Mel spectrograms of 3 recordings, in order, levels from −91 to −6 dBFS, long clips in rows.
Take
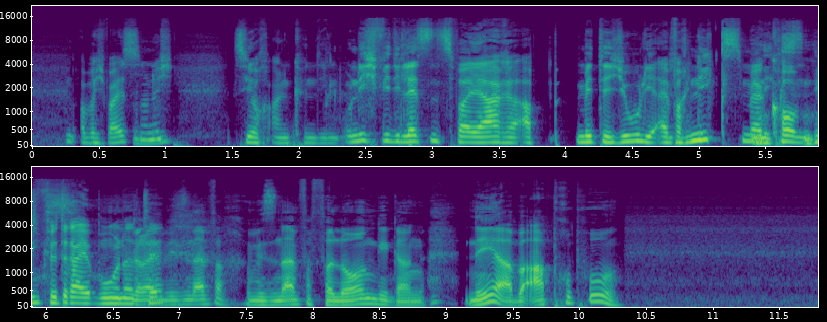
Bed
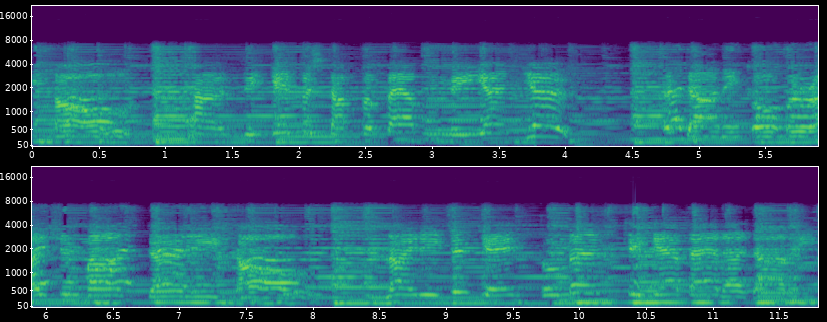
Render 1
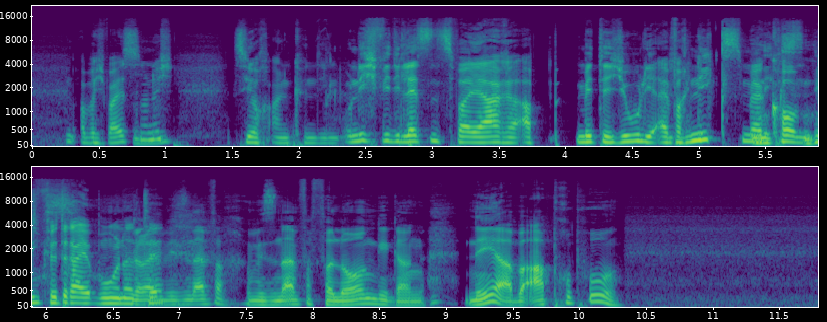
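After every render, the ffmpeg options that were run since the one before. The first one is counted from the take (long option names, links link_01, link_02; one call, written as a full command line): ffmpeg -i in.wav -af anull out.wav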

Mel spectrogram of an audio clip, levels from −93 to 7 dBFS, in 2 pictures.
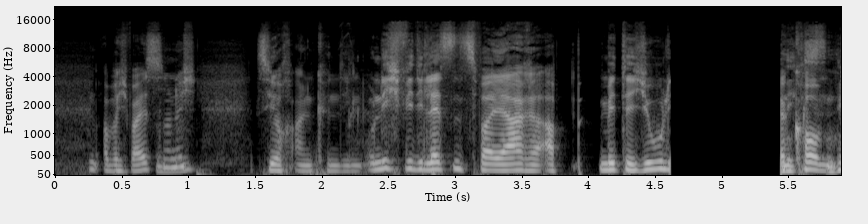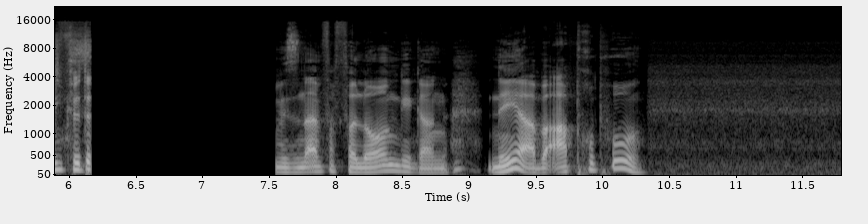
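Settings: ffmpeg -i in.wav -filter_complex "[0:a]asettb=1/sr,asplit=3[link_01][link_02][link_03];[link_01]atrim=end=8.784[link_04];[link_02]atrim=start=8.78:end=9.53,asetpts=PTS-STARTPTS,afade=type=in:duration=0.004:curve=qsin,afade=type=out:start_time=0.746:duration=0.004:curve=qsin,bass=frequency=250:gain=3,treble=frequency=4000:gain=-5[link_05];[link_03]atrim=start=9.526[link_06];[link_04][link_05]acrossfade=duration=0.004:curve1=hsin:curve2=qsin[link_07];[link_07][link_06]acrossfade=duration=0.004:curve1=qsin:curve2=hsin,asplit=5[link_08][link_09][link_10][link_11][link_12];[link_08]atrim=end=4.61,asetpts=PTS-STARTPTS,afade=type=out:start_time=4.606:duration=0.004:curve=hsin[link_13];[link_09]atrim=start=4.61:end=5.44,asetpts=PTS-STARTPTS,volume=0[link_14];[link_10]atrim=start=5.44:end=6.16,asetpts=PTS-STARTPTS,afade=type=in:duration=0.004:curve=hsin,afade=type=out:start_time=0.716:duration=0.004:curve=hsin[link_15];[link_11]atrim=start=6.16:end=7.55,asetpts=PTS-STARTPTS,volume=0[link_16];[link_12]atrim=start=7.55,asetpts=PTS-STARTPTS,afade=type=in:duration=0.004:curve=hsin[link_17];[link_13][link_14][link_15][link_16][link_17]concat=n=5:v=0:a=1" out.wav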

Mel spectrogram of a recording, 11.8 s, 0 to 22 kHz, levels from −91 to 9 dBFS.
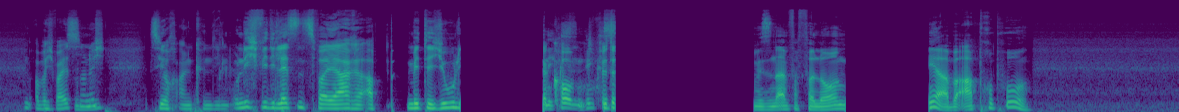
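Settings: ffmpeg -i in.wav -filter_complex "[0:a]asettb=1/sr,asplit=3[link_01][link_02][link_03];[link_01]atrim=end=5.454[link_04];[link_02]atrim=start=5.45:end=6.05,asetpts=PTS-STARTPTS,afade=type=in:duration=0.004:curve=qsin,afade=type=out:start_time=0.596:duration=0.004:curve=qsin,acrossover=split=240 4400:gain=0.112 1 0.126[link_05][link_06][link_07];[link_05][link_06][link_07]amix=inputs=3:normalize=0[link_08];[link_03]atrim=start=6.046[link_09];[link_04][link_08]acrossfade=duration=0.004:curve1=hsin:curve2=qsin[link_10];[link_10][link_09]acrossfade=duration=0.004:curve1=qsin:curve2=hsin,asplit=3[link_11][link_12][link_13];[link_11]atrim=end=8.46,asetpts=PTS-STARTPTS,afade=type=out:start_time=8.456:duration=0.004:curve=hsin[link_14];[link_12]atrim=start=8.46:end=9.3,asetpts=PTS-STARTPTS,volume=0[link_15];[link_13]atrim=start=9.3,asetpts=PTS-STARTPTS,afade=type=in:duration=0.004:curve=hsin[link_16];[link_14][link_15][link_16]concat=n=3:v=0:a=1" out.wav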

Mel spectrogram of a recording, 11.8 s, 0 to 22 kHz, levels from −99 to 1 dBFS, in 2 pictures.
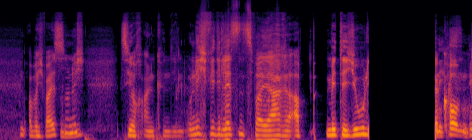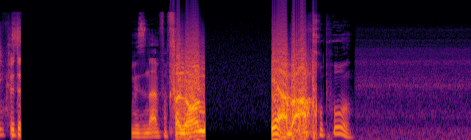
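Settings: ffmpeg -i in.wav -filter_complex "[0:a]asettb=1/sr,asplit=3[link_01][link_02][link_03];[link_01]atrim=end=1.934[link_04];[link_02]atrim=start=1.93:end=3.62,asetpts=PTS-STARTPTS,afade=type=in:duration=0.004:curve=qsin,afade=type=out:start_time=1.686:duration=0.004:curve=qsin,aeval=exprs='(tanh(10*val(0)+0.6)-tanh(0.6))/10':channel_layout=same[link_05];[link_03]atrim=start=3.616[link_06];[link_04][link_05]acrossfade=duration=0.004:curve1=hsin:curve2=qsin[link_07];[link_07][link_06]acrossfade=duration=0.004:curve1=qsin:curve2=hsin,asettb=1/sr,asplit=3[link_08][link_09][link_10];[link_08]atrim=end=8.024[link_11];[link_09]atrim=start=8.02:end=9.86,asetpts=PTS-STARTPTS,afade=type=in:duration=0.004:curve=qsin,afade=type=out:start_time=1.836:duration=0.004:curve=qsin,asplit=2[link_12][link_13];[link_13]highpass=frequency=720:poles=1,volume=36dB,asoftclip=type=tanh:threshold=-10dB[link_14];[link_12][link_14]amix=inputs=2:normalize=0,lowpass=frequency=2800:poles=1,volume=-6dB[link_15];[link_10]atrim=start=9.856[link_16];[link_11][link_15]acrossfade=duration=0.004:curve1=hsin:curve2=qsin[link_17];[link_17][link_16]acrossfade=duration=0.004:curve1=qsin:curve2=hsin" out.wav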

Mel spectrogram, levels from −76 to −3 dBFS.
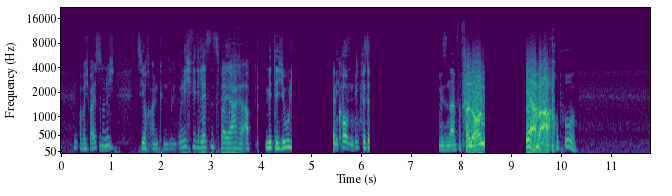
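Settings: ffmpeg -i in.wav -filter_complex "[0:a]acrossover=split=5300[link_01][link_02];[link_02]acompressor=threshold=-48dB:ratio=4:attack=1:release=60[link_03];[link_01][link_03]amix=inputs=2:normalize=0" out.wav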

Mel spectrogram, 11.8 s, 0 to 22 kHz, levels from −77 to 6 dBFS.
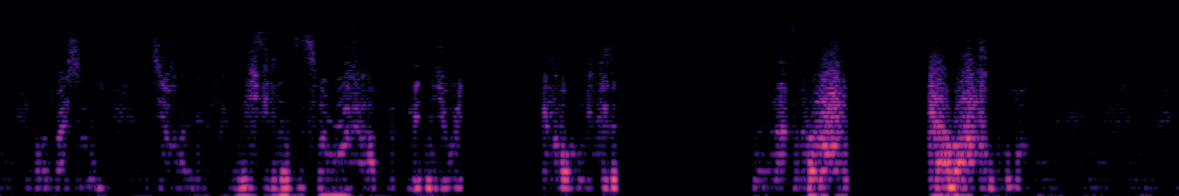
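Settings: ffmpeg -i in.wav -filter_complex "[0:a]acrossover=split=1000[link_01][link_02];[link_01]aeval=exprs='val(0)*(1-1/2+1/2*cos(2*PI*2.1*n/s))':channel_layout=same[link_03];[link_02]aeval=exprs='val(0)*(1-1/2-1/2*cos(2*PI*2.1*n/s))':channel_layout=same[link_04];[link_03][link_04]amix=inputs=2:normalize=0,afftfilt=real='re*2.83*eq(mod(b,8),0)':imag='im*2.83*eq(mod(b,8),0)':win_size=2048:overlap=0.75" out.wav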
